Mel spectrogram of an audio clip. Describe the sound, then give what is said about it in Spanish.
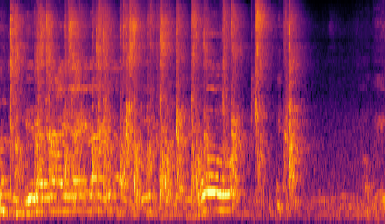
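Scattered audience applause for audience members who have student loans, a dense patter of claps that swells and then thins out toward the end, with people talking and laughing over it. “Tiene, un aplauso a los que tienen préstamo estudiantil.”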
